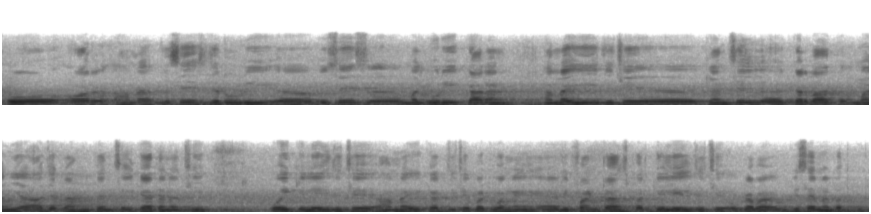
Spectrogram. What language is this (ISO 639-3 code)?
mai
